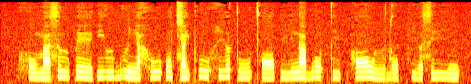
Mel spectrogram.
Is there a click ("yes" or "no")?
no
